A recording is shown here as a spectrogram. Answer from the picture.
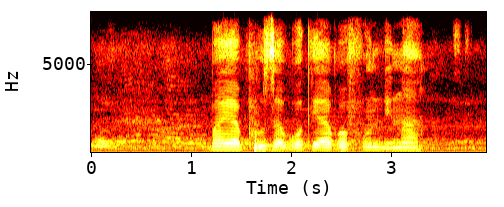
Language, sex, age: South Ndebele, female, 23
